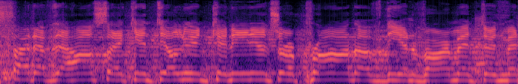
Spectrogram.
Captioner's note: some Applause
